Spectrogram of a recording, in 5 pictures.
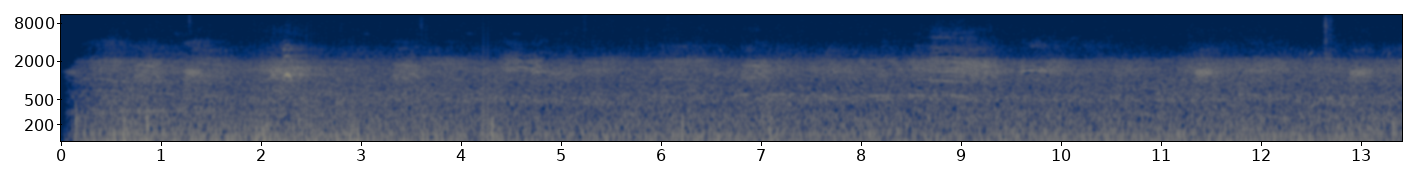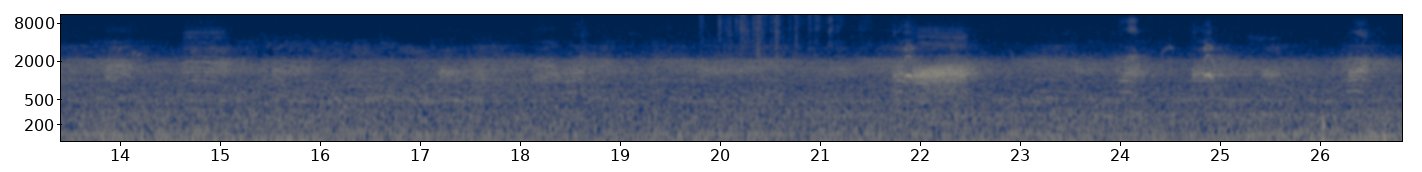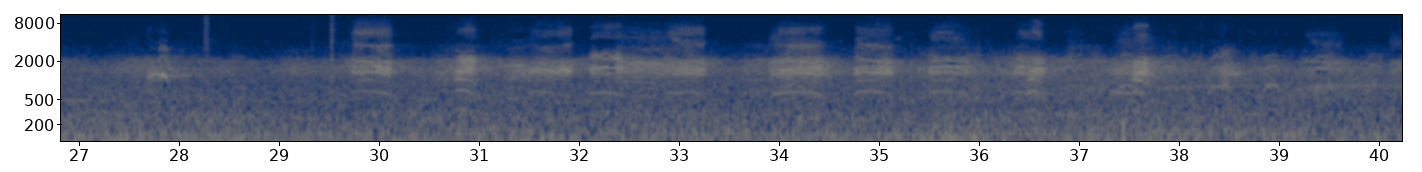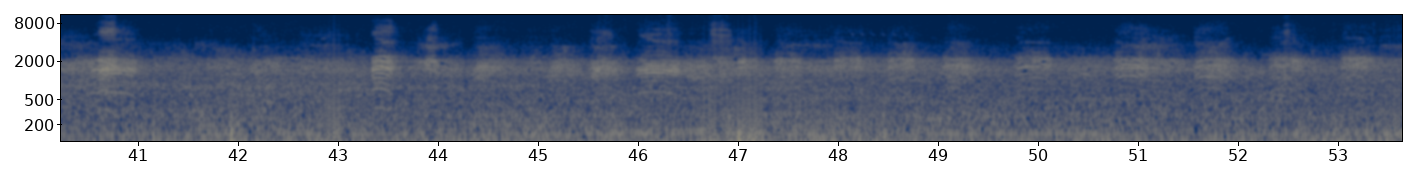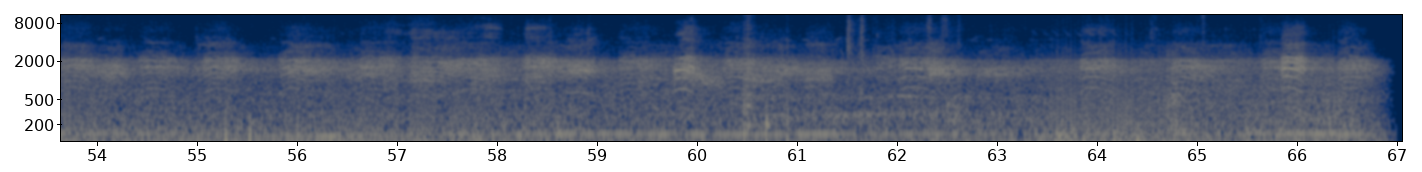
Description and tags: Suburb Ambience, crows and other birds
Suburban ambience with a dozen crows and other birds, at spring morning, distant traffic.
birds, crows, suburb, town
